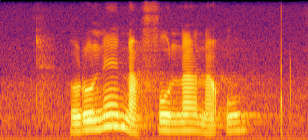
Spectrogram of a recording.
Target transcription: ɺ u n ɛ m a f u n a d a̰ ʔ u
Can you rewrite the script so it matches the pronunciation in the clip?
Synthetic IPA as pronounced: ɺ u n ɛ n a f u n a n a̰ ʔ u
